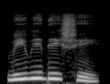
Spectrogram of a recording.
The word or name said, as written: ವಿವಿದಿಷೆ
